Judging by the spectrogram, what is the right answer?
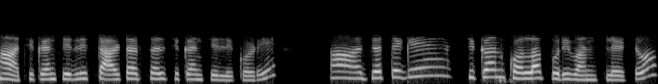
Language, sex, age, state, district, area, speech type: Kannada, female, 30-45, Karnataka, Uttara Kannada, rural, conversation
